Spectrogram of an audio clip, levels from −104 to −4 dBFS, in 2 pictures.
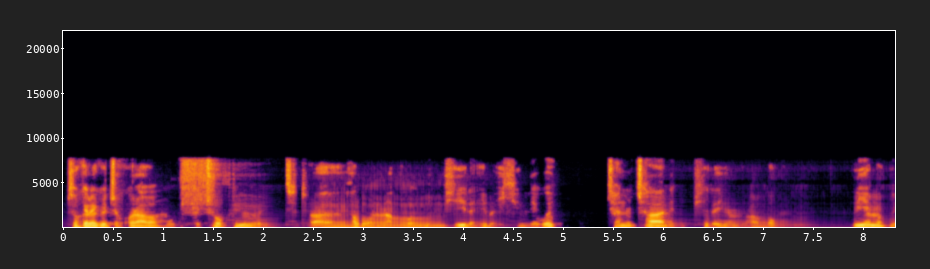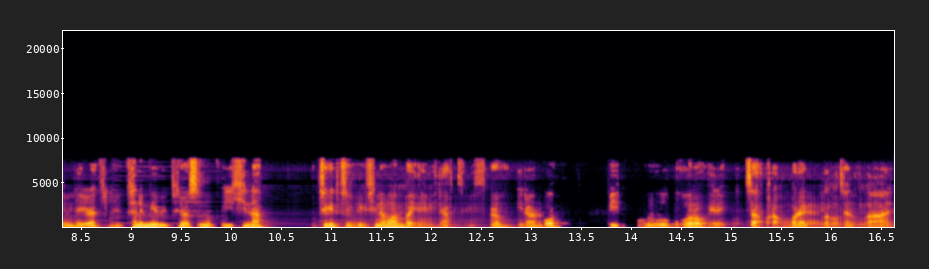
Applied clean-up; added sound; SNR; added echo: neural mask model DeepFilterNet 3.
